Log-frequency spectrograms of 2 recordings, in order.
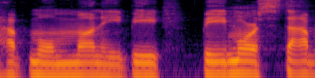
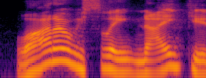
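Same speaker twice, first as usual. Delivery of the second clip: put-on Australian accent; 4 semitones higher than usual. Retelling what someone said getting into bed at night, Australian accent. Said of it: "all I hear in this Australian accent is".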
